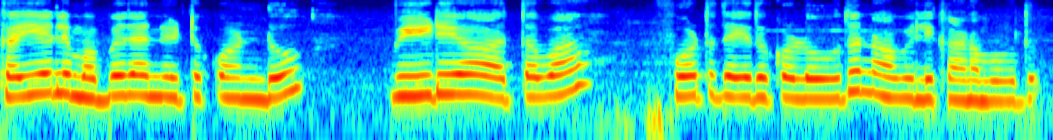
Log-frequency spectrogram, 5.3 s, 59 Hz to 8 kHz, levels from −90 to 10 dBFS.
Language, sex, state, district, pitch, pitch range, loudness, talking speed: Kannada, female, Karnataka, Bangalore, 275 Hz, 260-285 Hz, -13 LUFS, 125 wpm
